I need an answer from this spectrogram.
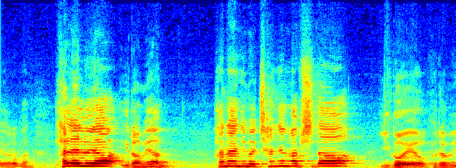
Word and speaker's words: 할렐루야: 숨은 할렐루야 찾기인데, 숨은 할렐루야 찾기, 이거 저학년도 똑같이 나와 있어요.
